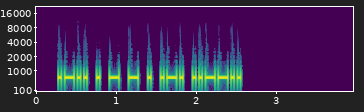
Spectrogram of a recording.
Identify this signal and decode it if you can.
Morse code, heard as a keyed tone, about 30 wpm, 700 Hz. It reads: LETTER?
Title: 2x Word-Spacing - Sentences from Top 300 Words - 30wpm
